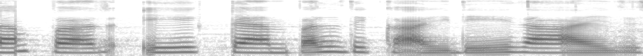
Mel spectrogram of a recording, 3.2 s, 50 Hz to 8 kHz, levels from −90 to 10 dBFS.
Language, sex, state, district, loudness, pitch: Hindi, female, Bihar, Samastipur, -36 LUFS, 235 Hz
